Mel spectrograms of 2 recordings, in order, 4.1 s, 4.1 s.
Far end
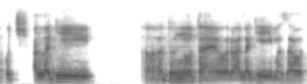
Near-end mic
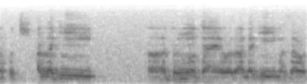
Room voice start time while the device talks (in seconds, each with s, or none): none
